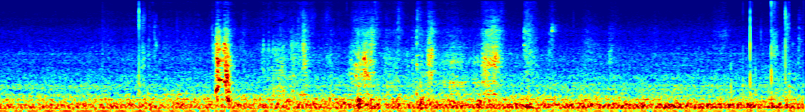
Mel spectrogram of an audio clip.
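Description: A steady low hum, with scattered clicks and knocks from footsteps and handling. The loudest knock comes a little over two seconds in.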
